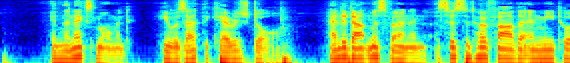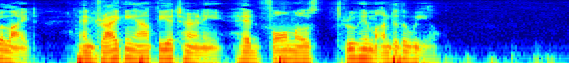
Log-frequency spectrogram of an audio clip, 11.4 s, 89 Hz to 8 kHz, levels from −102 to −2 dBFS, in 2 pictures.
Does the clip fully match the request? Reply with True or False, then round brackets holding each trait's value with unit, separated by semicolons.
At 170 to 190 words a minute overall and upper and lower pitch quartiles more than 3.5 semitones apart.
True (175 wpm; 4.0 semitones)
